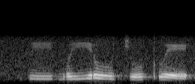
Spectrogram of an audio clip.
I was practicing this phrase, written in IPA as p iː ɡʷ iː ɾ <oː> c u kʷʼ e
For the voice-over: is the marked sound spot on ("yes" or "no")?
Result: no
